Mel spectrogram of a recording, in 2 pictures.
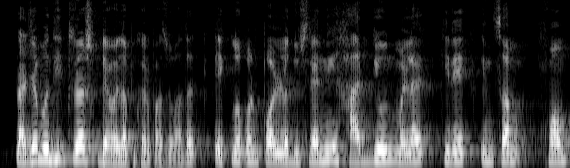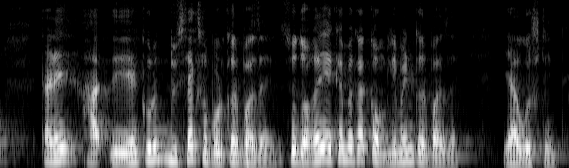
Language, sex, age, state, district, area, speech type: Goan Konkani, male, 30-45, Goa, Bardez, urban, spontaneous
